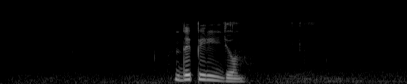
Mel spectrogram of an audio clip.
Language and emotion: Russian, neutral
